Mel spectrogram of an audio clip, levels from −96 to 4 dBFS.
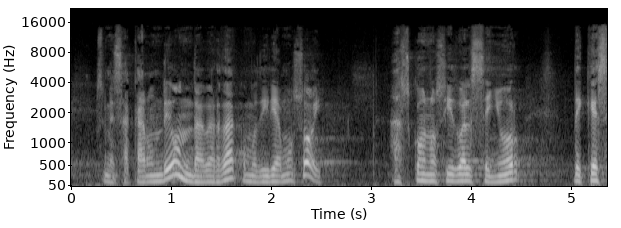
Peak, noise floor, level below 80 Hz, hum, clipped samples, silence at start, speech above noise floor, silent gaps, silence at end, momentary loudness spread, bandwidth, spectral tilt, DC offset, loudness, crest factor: -8 dBFS; -57 dBFS; -58 dBFS; none; under 0.1%; 0.15 s; 29 dB; none; 0 s; 12 LU; 15.5 kHz; -5.5 dB/octave; under 0.1%; -28 LUFS; 20 dB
